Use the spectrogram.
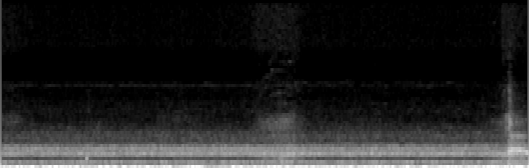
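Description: A FLEX bowling lane machine's motor runs in sweep mode, giving a steady, loud mechanical hum with constant low rumble and faint tonal whine throughout, with no voices.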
